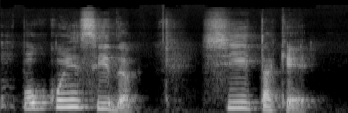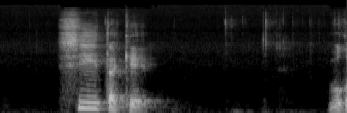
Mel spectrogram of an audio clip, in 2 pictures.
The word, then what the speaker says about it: shiitake: Veja que a ênfase está lá no shi. Shiitake. Shiitake. Outro cuidado muito grande que você tem que ter, que é extremamente importante, é esse e do final ser pronunciado realmente como e. E a gente não transformar em i, como algumas vezes a gente acaba fazendo. Então, shiitake, com e no final, sem transformar em i. A palavra em português acaba virando shiitake, shiitake, com i. E o ideal é a gente pronunciar shiitake, com e no final mesmo, muito bem pronunciado.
